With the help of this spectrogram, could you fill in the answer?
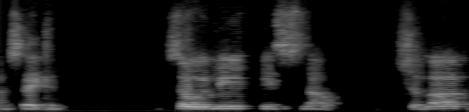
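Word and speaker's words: שלג: Shalag means snow in Hebrew. That's how you say it.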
